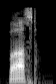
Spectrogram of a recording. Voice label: "bust", English; adjectives

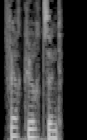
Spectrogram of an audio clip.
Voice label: "verkürzend", German; adjectives

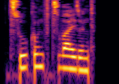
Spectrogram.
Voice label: "zukunftsweisend", German; adjectives

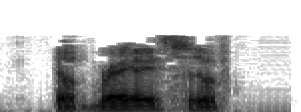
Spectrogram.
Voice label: "abrasive", english; adjectives

